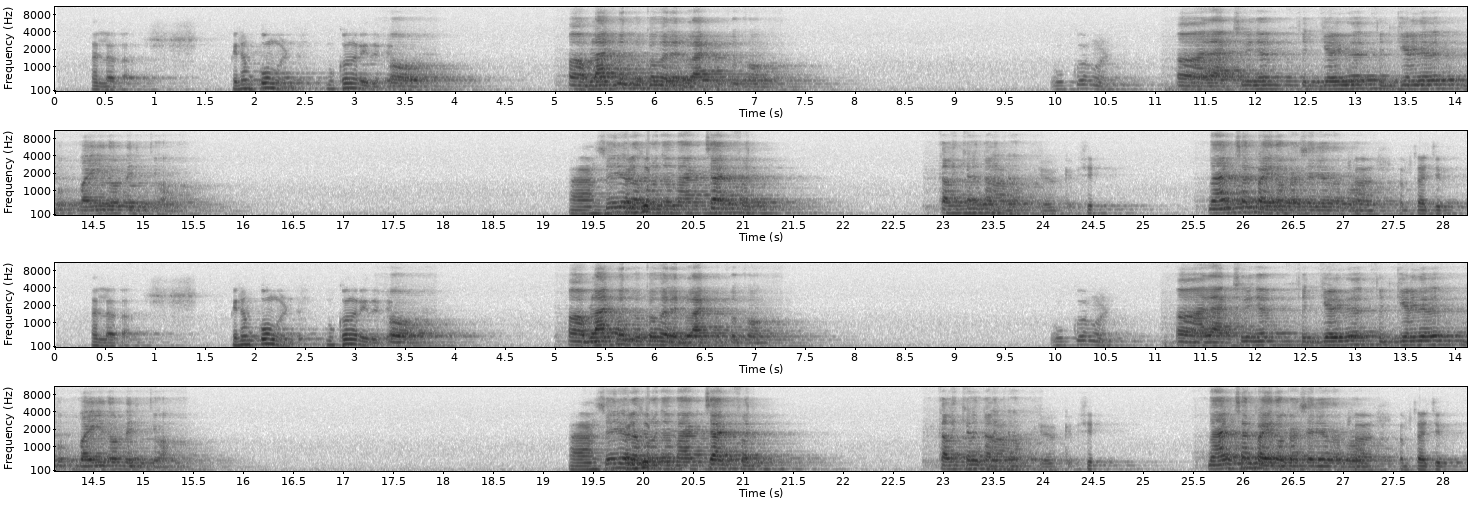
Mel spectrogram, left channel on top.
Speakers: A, on the right; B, on the right.
A: നല്ലതാ പിന്നെ <unintelligible> <unintelligible> ക്കാന്നറിയില്ലേ
B: ഓഹ് ആ ബ്ലാക്ക് മിത്ത് ബുക്ക് അല്ലെ ബ്ലാക്ക് മിത്ത് ബുക്കും
A: ബുക്കും ആണ്
B: ആ അത് ആക്ച്വലി ഞാൻ ഫിറ്റ് ഗൈഡ് നിന്ന് ഫിറ്റ് ഗൈഡ് ബൈ ചെയ്തുകൊണ്ടിരിക്കുവാ
A: ആ
B: ശരി
A: കളിച്ചു
B: എന്നാ ബ്രോ ഞാൻ വാ <unintelligible> കളിക്കണം കളിക്കണം
A: ആ ഓക്കെ ഓക്കെ
B: വാങ്ചാൻ ട്രൈ നോക്കാം ശരിയെന്നാ
A: ആന്ന്
B: ബ്രോ
A: സംസാരിച്ച്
